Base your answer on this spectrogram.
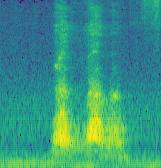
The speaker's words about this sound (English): Listen to that dog. He doesn't. I mean, like, he hears a noise. He goes and he investigates.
